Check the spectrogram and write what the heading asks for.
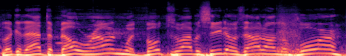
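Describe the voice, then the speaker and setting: High-voiced man giving wrestling commentary. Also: moderate pace, muffled recording, background noise. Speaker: wrestling commentator and match booker. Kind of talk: conversational live wrestling commentary. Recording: music under live commentary. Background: music.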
